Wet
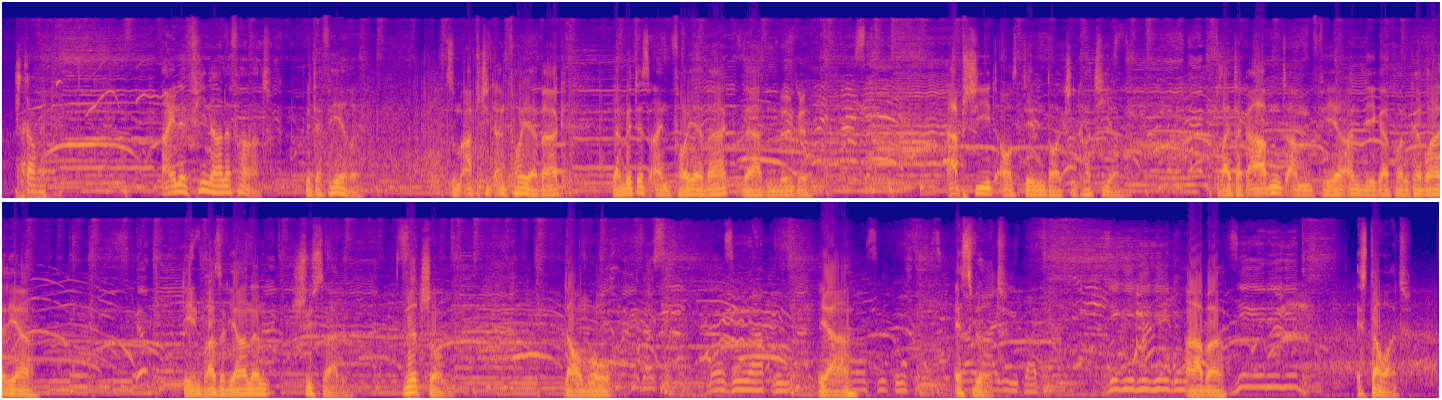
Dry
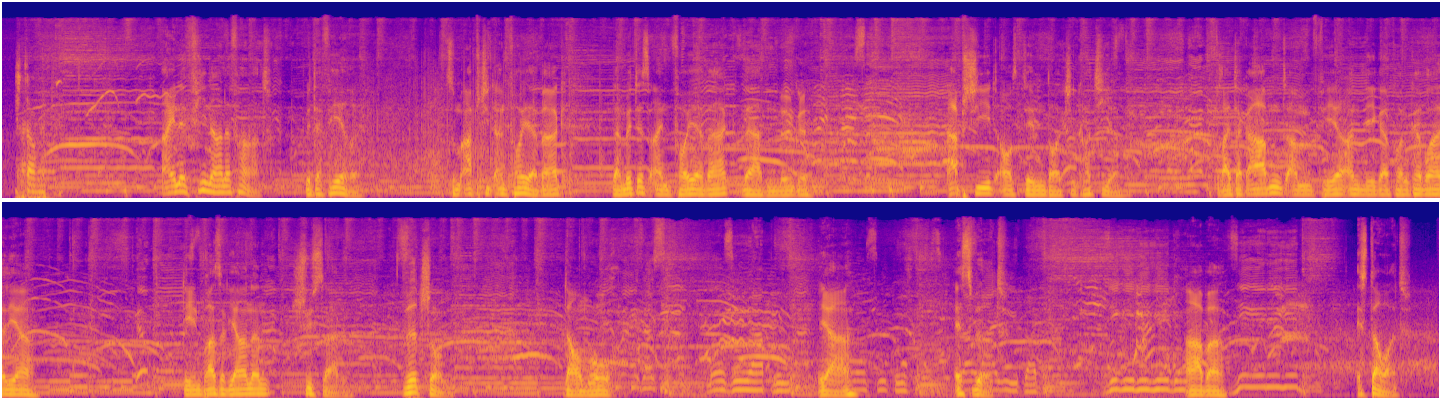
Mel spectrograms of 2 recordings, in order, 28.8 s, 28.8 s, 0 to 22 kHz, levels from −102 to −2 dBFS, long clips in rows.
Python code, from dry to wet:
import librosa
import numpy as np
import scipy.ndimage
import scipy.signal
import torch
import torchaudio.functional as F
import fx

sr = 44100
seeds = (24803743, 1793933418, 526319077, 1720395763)

y = fx.high_shelf(x, sr, hz=5400.0, db=-5.0)
y = 10.0 ** (-7.0 / 20.0) * (np.abs((y / 10.0 ** (-7.0 / 20.0) + 3.0) % 4.0 - 2.0) - 1.0)
y = y * librosa.db_to_amplitude(-5.0)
